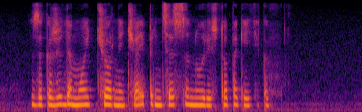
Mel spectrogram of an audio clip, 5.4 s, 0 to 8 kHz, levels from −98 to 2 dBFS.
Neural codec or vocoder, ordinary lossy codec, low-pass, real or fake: none; AAC, 32 kbps; 7.2 kHz; real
